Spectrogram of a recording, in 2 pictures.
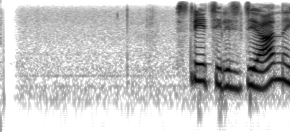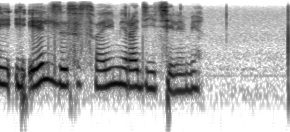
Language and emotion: Russian, neutral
